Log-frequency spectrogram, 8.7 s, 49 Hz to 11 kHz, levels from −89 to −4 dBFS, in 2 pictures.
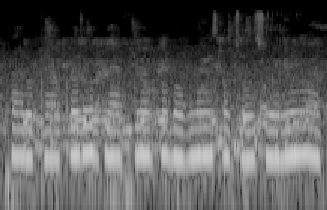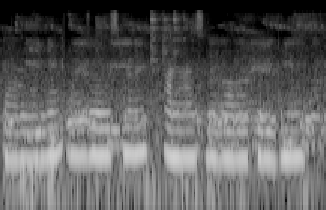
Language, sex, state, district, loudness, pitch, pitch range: Hindi, female, Bihar, Kishanganj, -30 LUFS, 195 Hz, 185-205 Hz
